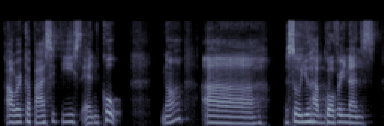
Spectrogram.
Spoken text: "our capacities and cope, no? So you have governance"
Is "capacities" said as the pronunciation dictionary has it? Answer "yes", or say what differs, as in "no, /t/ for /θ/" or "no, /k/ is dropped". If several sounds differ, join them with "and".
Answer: no, /s/ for /z/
